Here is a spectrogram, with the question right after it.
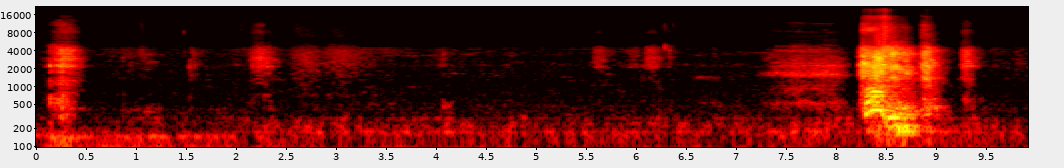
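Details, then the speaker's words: Sniffs and a building inhalation, then one loud explosive sneeze in an echoing bathroom; single sneeze, speaker suspects allergy season. "Allergy season, man. Must be."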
